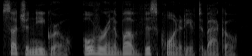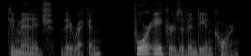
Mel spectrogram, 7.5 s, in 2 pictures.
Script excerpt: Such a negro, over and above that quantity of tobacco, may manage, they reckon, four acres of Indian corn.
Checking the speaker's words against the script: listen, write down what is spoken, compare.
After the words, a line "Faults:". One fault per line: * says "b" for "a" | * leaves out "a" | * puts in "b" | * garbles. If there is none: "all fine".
Such a negro, over and above this quantity of tobacco, can manage, they reckon, four acres of Indian corn.
Faults:
* says "this" for "that"
* says "can" for "may"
